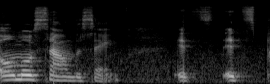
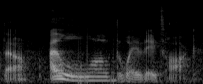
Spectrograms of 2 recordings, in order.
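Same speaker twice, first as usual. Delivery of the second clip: ordinary delivery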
